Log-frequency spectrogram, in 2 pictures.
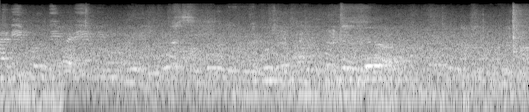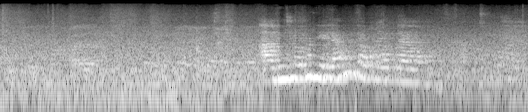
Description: Muffled murmuring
